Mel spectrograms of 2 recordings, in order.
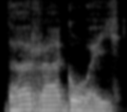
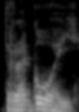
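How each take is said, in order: First: "дорогой" very slowly, syllable by syllable; slowed-down model. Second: Said in the usual way. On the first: Shown as a demonstration. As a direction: stretch out "дорогой" for learners, ending stressed. Teacher repeats word slowly, by syllable.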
